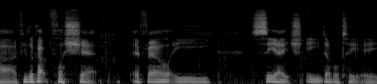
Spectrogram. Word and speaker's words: flechette: If you look up flechette, F-L-E-C-H-E-T-T-E. I believe flechette is the correct way to pronounce it. I know some people call them flechettis.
